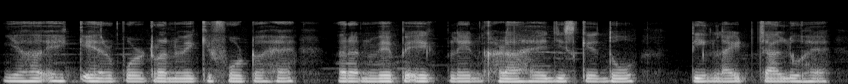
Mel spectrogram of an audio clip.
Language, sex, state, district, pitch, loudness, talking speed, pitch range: Hindi, male, Jharkhand, Sahebganj, 140 Hz, -17 LUFS, 135 wpm, 140-145 Hz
